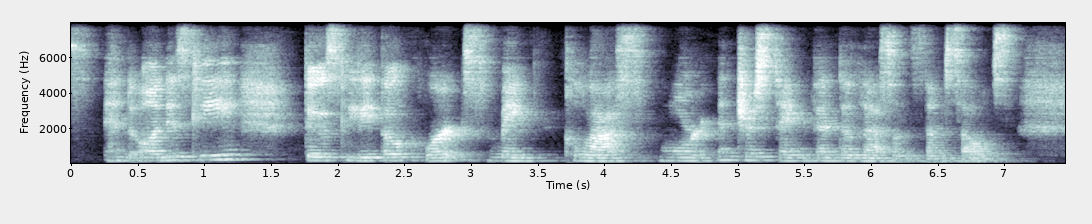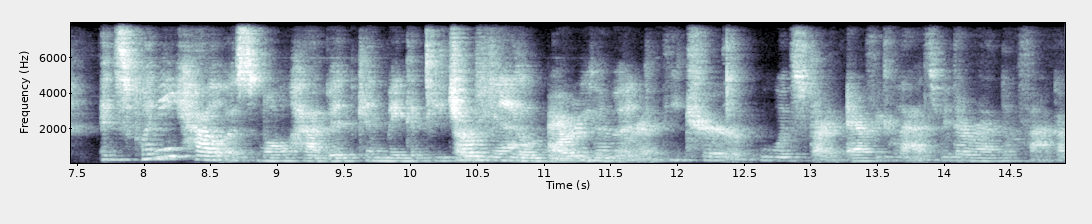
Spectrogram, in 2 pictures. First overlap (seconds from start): 10.3 s

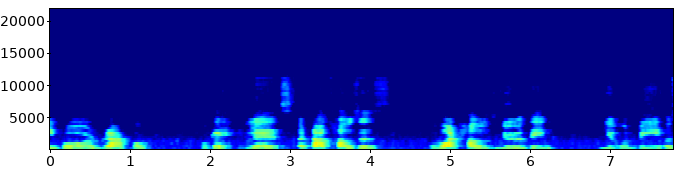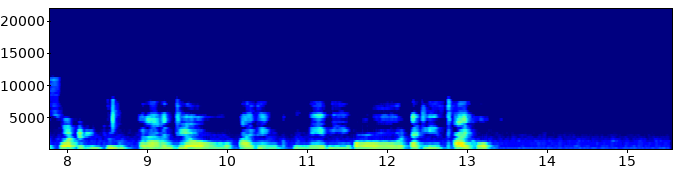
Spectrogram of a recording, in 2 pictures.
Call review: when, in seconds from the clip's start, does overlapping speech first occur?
none

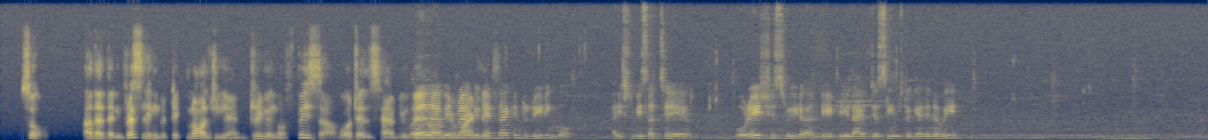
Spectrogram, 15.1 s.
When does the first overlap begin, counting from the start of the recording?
5.1 s

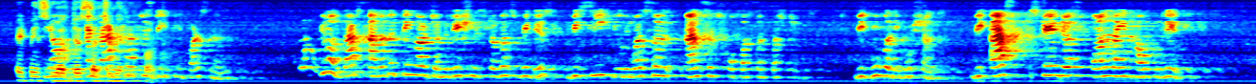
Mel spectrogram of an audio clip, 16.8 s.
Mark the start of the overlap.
0.6 s

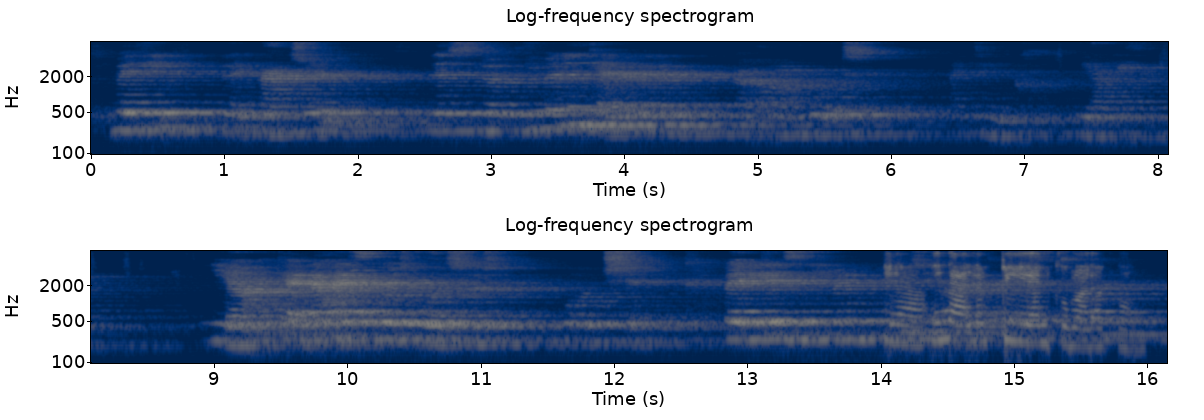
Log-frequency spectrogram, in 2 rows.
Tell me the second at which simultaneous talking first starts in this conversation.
14.0 s

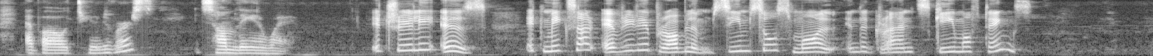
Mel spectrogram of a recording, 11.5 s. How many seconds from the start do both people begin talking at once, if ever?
none

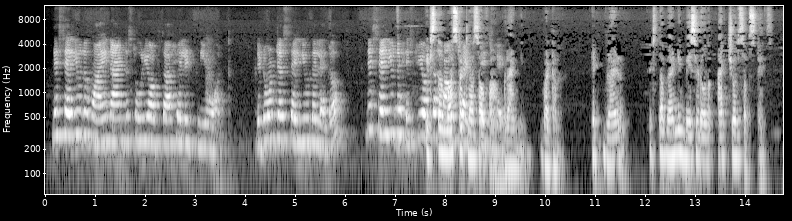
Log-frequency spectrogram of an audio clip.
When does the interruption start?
7.6 s

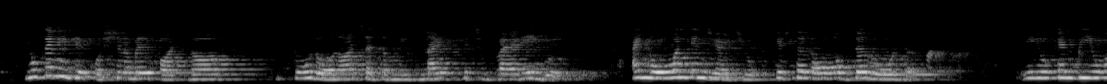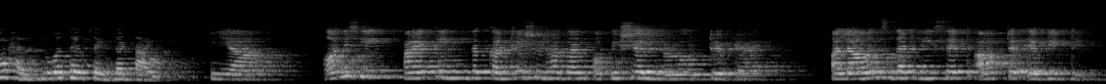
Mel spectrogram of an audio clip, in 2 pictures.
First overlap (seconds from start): none

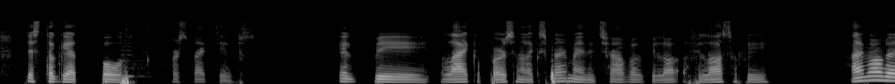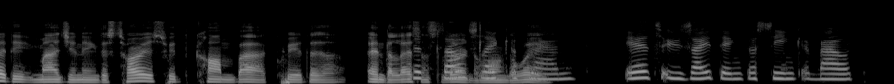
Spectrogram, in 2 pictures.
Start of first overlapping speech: 13.0 s

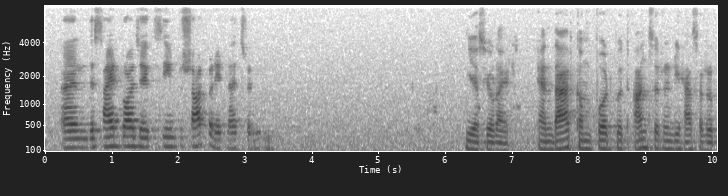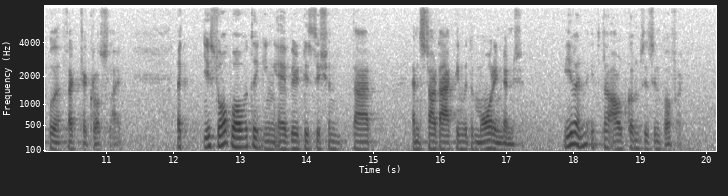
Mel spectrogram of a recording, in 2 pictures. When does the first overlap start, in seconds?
none

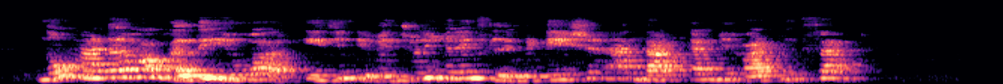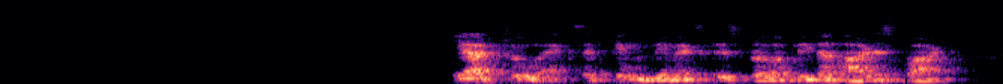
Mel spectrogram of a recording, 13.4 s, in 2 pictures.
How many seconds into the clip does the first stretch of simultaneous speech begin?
none

